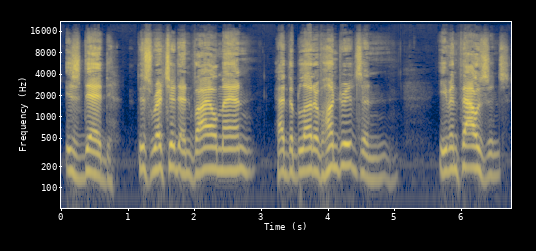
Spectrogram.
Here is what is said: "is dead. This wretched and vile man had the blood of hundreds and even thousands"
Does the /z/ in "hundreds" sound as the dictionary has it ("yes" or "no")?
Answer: yes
